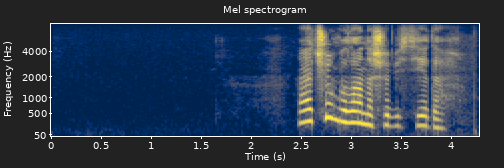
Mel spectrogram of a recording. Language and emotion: Russian, sad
